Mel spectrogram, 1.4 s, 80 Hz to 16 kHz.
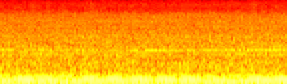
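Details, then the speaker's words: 1991 Pontiac Firebird Trans Am after a water pump replacement for overheating and a new battery: deep, even idle with a steady drone and a faint belt whine, no knocks or misses; normal idle, battery holding charge. "The new battery's in the car. You could hear it running in the background now."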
